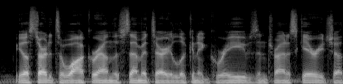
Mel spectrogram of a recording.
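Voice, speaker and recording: A man speaks with a very deep, low pitch while music plays in the background. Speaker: story narrator. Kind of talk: ghost story telling, hushed, spooky narration. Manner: tense, suspenseful, building dread.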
